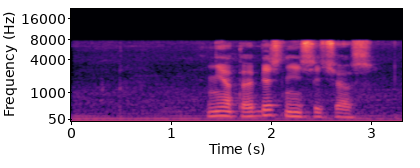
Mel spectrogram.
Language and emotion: Russian, neutral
